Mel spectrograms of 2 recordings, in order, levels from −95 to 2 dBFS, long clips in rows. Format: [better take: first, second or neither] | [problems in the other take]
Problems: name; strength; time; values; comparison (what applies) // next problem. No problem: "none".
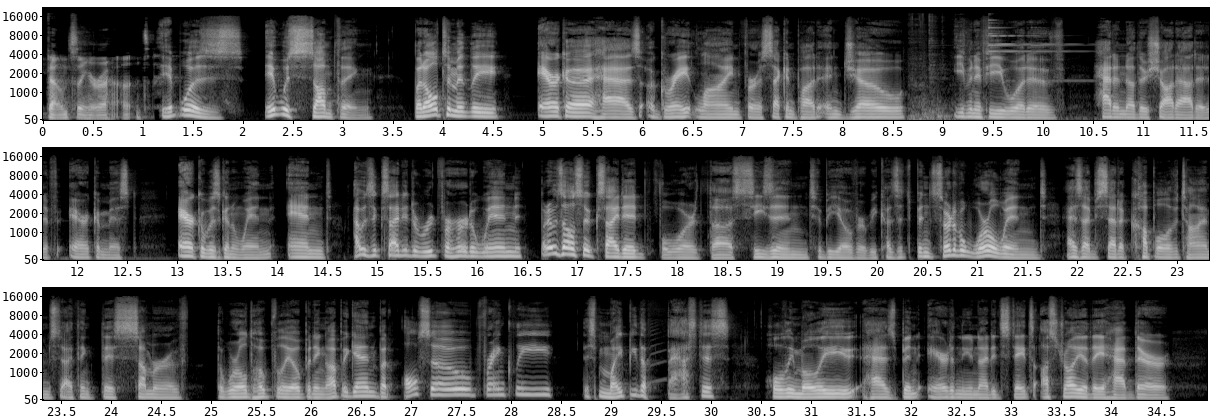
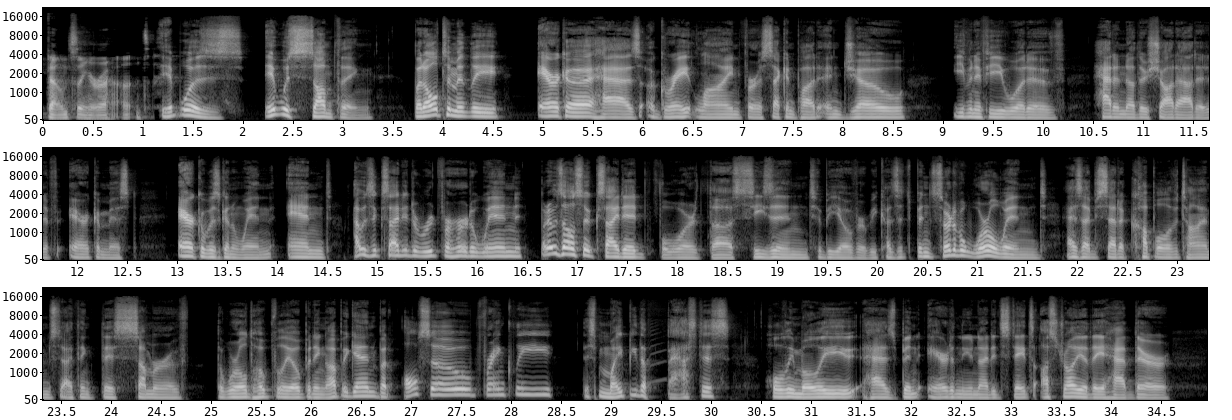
second | doorbell; faint; from 8.5 to 10 s; peak 10 dB below the speech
